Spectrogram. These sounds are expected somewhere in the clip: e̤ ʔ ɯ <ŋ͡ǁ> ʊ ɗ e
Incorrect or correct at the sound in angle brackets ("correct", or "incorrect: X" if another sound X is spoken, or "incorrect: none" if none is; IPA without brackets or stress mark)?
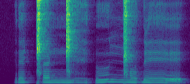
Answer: correct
